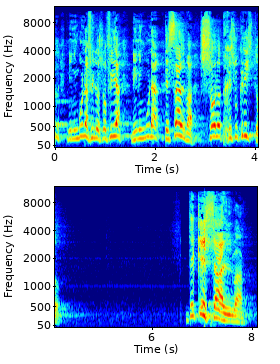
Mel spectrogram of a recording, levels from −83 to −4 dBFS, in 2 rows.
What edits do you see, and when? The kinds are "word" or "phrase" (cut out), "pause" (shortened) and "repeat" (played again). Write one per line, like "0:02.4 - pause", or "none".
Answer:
0:02.2 - phrase
0:03.4 - word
